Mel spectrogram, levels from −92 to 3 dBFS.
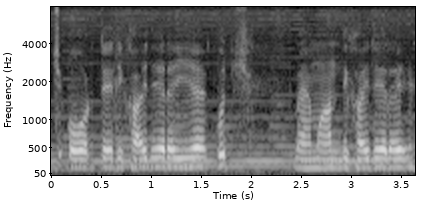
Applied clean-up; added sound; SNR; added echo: none; Piano; 12 dB; none.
